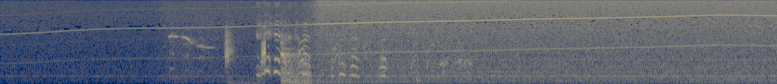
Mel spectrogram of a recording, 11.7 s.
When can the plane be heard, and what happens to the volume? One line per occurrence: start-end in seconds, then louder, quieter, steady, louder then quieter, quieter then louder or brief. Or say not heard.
0.0-11.6 louder.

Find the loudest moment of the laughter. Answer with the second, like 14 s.
4 s.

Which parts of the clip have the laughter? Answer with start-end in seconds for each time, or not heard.
3.8-6.3.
